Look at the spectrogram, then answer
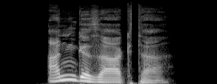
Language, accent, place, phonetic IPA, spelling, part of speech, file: German, Germany, Berlin, [ˈanɡəˌzaːktɐ], angesagter, adjective, De-angesagter.ogg
- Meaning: 1. comparative degree of angesagt 2. inflection of angesagt: strong/mixed nominative masculine singular 3. inflection of angesagt: strong genitive/dative feminine singular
